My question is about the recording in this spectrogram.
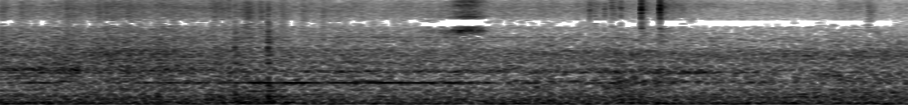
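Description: Train running, heard from inside the carriage: a steady low rumble with a faint steady whine in the first half.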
